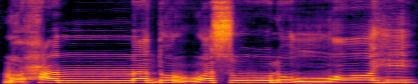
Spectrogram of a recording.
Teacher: تنوین کے بعد را آ گیا تو یہاں پر ادغام بلا غنہ کا قاعدہ ہوگا، یعنی یہاں پر غنہ نہیں کریں گے، یہاں پر دال کو را میں ملا کر جلد پڑھیں گے۔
